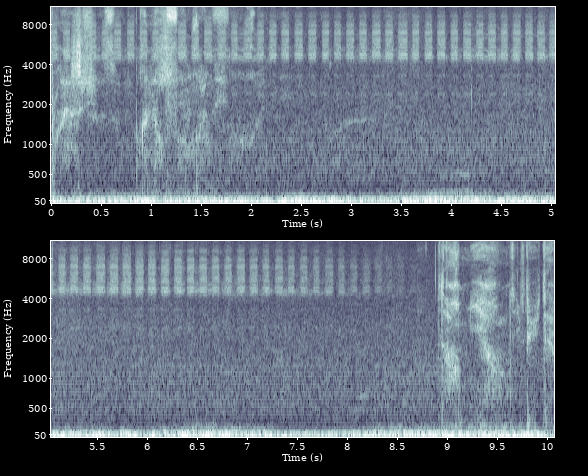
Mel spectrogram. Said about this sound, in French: Le chant des cigales s'ébruite sous nos pas.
